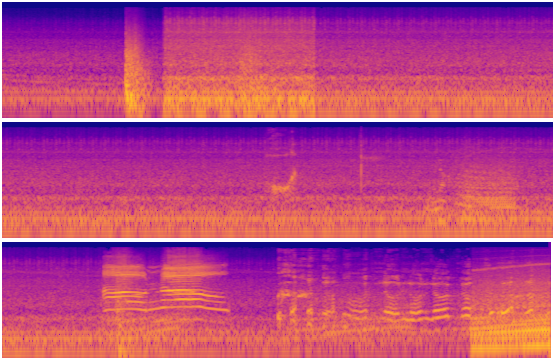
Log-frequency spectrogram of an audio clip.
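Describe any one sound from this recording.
A car engine hums steadily as the car drives.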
